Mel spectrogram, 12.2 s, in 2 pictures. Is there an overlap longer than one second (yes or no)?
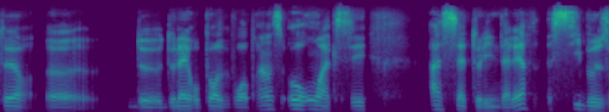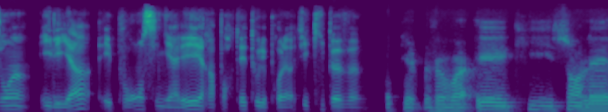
no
